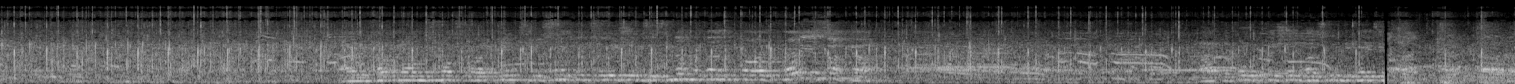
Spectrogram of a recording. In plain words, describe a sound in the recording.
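A large crowd of fans sings and chants loudly in an open stadium.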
